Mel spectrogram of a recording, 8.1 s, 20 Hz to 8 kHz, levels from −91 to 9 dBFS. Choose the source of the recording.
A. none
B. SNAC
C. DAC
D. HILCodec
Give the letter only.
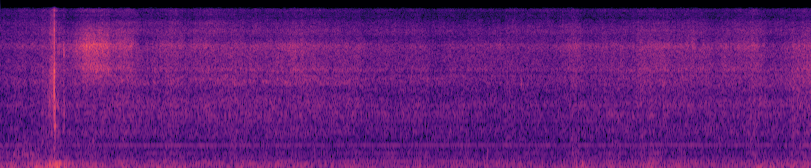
A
